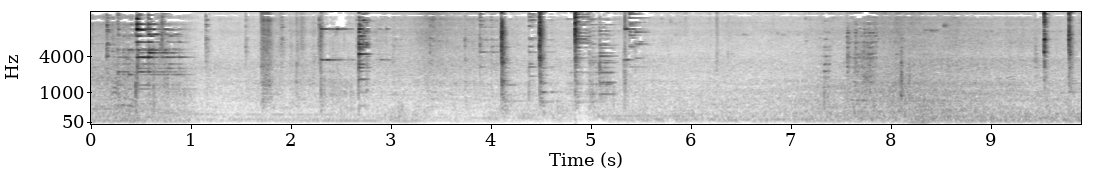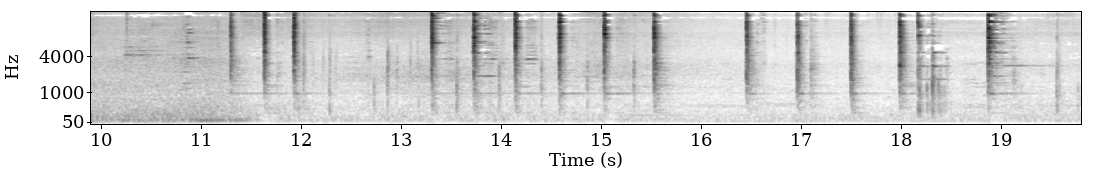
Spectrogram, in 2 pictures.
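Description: Steel hand tools clinking and tapping against a heavy truck's front axle parts: sharp metallic taps come scattered, then about one or two a second in the second half. Midway a passing vehicle's noise swells and fades.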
